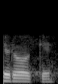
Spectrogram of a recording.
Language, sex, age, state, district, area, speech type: Tamil, male, 30-45, Tamil Nadu, Tiruvarur, rural, conversation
